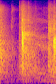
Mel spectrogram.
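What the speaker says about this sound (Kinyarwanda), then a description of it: "Siko mutamuha amashyi" Two sharp bursts of hand clapping in a classroom, a short isolated clap followed by another about a third of a second later, fairly close and with no talk.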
